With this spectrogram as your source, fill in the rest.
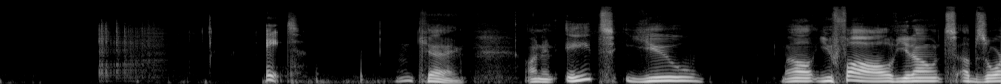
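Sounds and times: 
two dice rolled across a hard surface for a game: 0:01.0 - 0:02.1
speech: 0:02.6 - 0:03.0, 0:04.0 - 0:07.1, 0:07.8 - 0:10.0.

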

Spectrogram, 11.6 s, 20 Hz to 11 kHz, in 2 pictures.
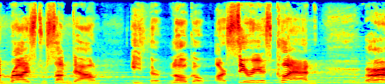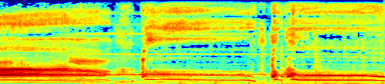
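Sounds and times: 
speech: 0:00.0 - 0:06.6
dog howling at the sunset: 0:05.5 - 0:11.5.

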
